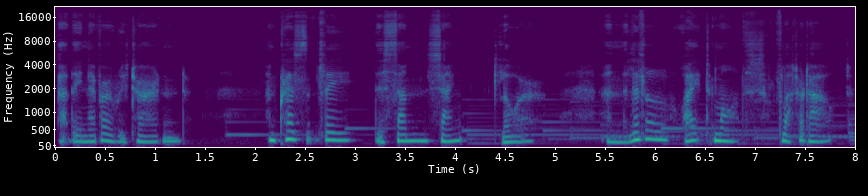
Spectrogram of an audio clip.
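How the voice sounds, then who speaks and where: A woman narrating a children's story in a measured, expressive way, drawing out some words. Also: on the low side, faint music behind. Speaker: storyteller, podcast host.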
